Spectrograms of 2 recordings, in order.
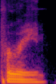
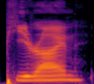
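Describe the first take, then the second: First: The last syllable does not rhyme with rind. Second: The last syllable rhymes with rind. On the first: The speaker calls it wrong. "I've been saying Perine" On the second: The speaker calls it right. "if your last name is pronounced Perine"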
